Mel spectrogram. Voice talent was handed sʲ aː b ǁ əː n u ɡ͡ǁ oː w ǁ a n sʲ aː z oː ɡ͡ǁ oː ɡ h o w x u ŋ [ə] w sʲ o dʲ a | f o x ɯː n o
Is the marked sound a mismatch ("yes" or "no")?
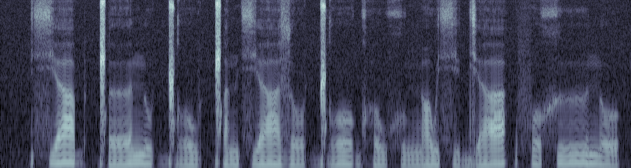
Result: yes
